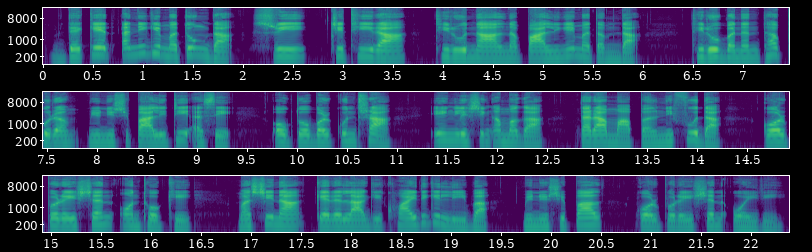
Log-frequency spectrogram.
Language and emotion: Manipuri, neutral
